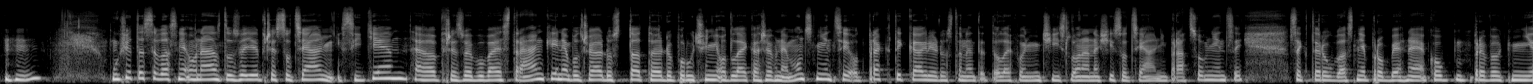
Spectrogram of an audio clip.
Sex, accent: female, native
